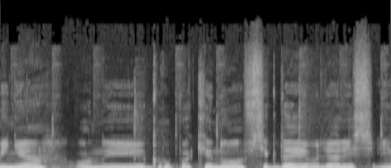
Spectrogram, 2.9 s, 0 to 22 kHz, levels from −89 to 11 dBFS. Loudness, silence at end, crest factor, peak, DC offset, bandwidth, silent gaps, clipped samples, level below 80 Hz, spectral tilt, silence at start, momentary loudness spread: -14 LUFS; 0 s; 12 dB; 0 dBFS; 0.3%; 18.5 kHz; none; under 0.1%; -40 dBFS; -5.5 dB/octave; 0 s; 4 LU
